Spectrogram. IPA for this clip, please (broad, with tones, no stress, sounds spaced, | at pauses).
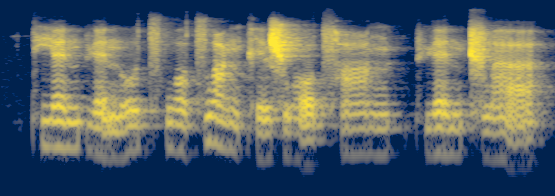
t̪ʰ j ɛ˦ n p ɥ ɛ̰˨˩ n o˦ ʊ̯ t͡sʰ w ɔ˨˦ t͡s w ɑ˥˨ ŋ kʰ e˩ ɪ̯ ʂ w ɔ̰˨˩ t͡sʰ ɑ˦ ŋ | pʰ ɥ ɛ˨˦ n ʈ͡ʂ w ä̰˨˩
